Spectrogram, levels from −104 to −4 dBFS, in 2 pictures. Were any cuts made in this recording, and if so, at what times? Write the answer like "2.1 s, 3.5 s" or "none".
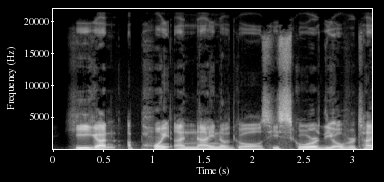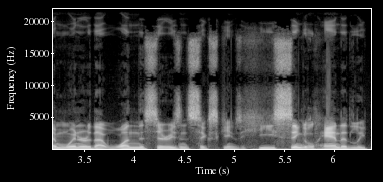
1.8 s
